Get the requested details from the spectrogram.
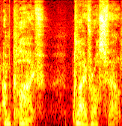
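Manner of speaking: hushed, breathy hero voice. Retelling joking around with a friend at an event: Clive voice. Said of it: "doing the Clive voice all day".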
